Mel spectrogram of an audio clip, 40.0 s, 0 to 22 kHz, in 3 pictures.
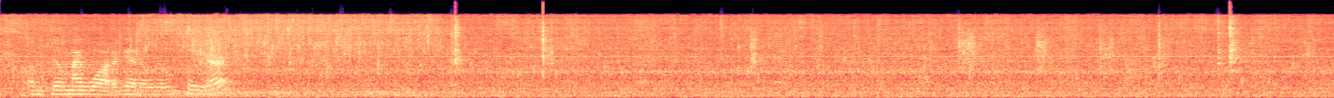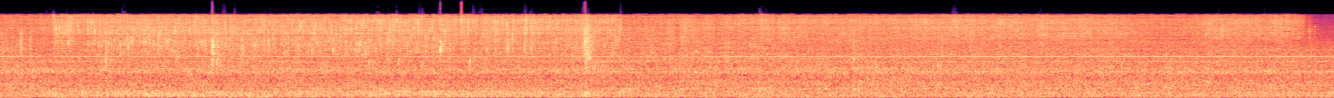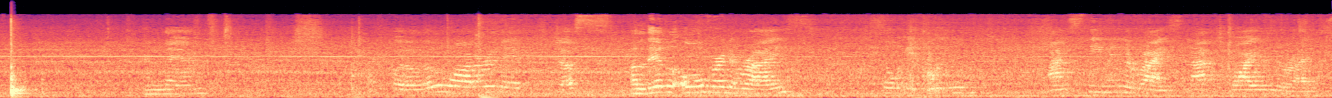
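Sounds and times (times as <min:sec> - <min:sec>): rice rinsed by hand: 0:00.0 - 0:26.4
kitchen tap running: 0:00.0 - 0:27.0.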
